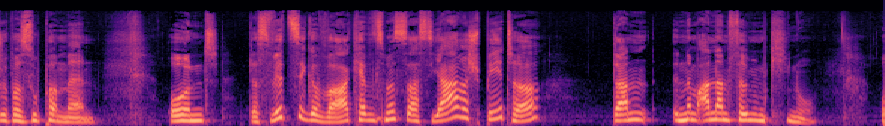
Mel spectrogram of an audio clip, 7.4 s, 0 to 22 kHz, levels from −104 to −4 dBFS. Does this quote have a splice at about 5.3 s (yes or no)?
no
